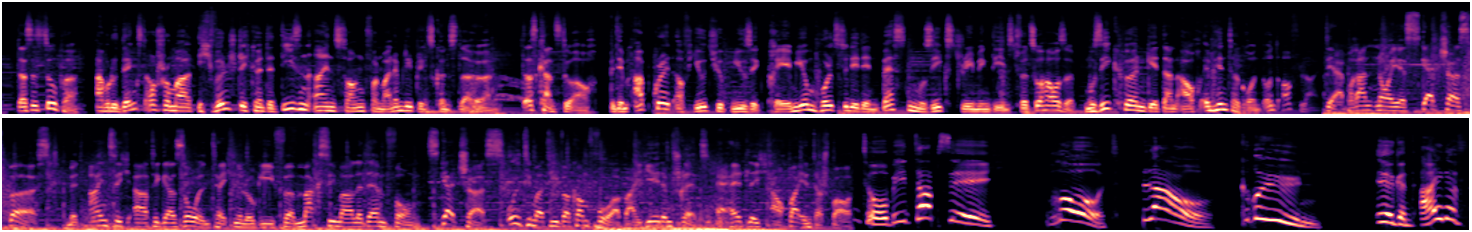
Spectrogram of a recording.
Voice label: German

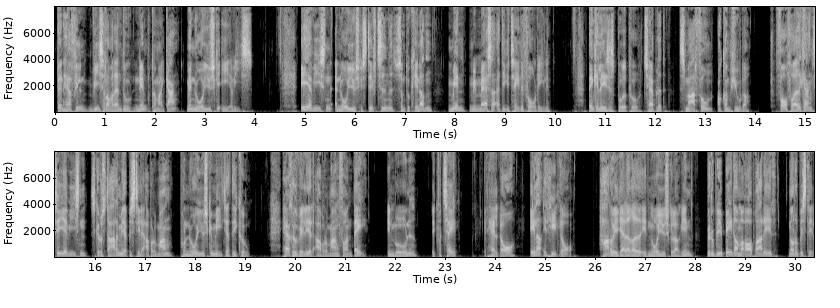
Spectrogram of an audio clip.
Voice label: Danish; Scandinavian, Male, Home Studio, 20s-30s

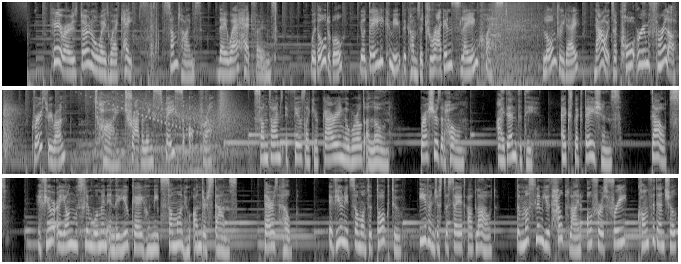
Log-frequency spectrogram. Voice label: Commercials, 20s-30s. Female. Leicester.; voiceover

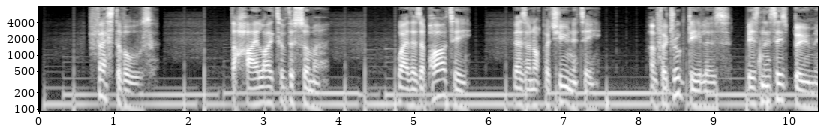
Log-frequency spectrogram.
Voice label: Documentary Narration

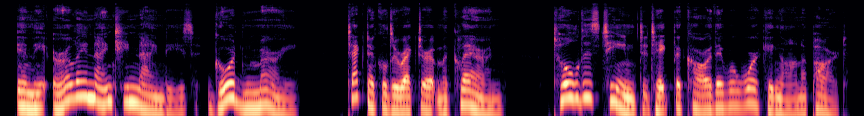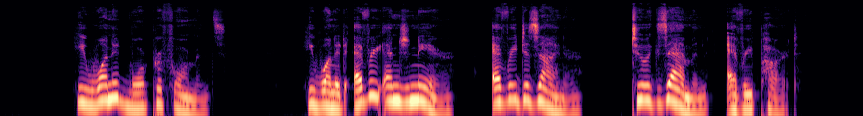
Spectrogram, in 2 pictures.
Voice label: Home Studio Read

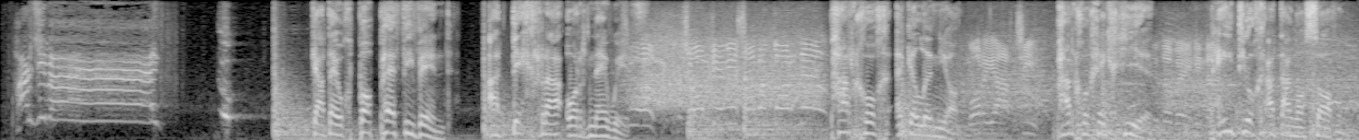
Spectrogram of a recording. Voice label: Welsh; Male; 20s-30s

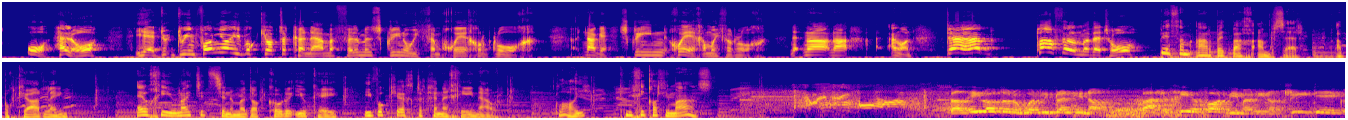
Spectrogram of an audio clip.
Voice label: Welsh

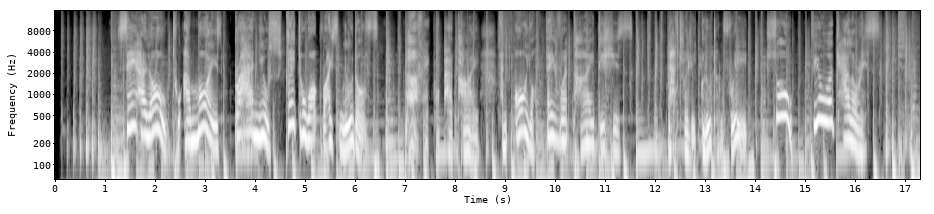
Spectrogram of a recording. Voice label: Chinese; 40s-60s; Female; British Asian/RP; Chinese Accent

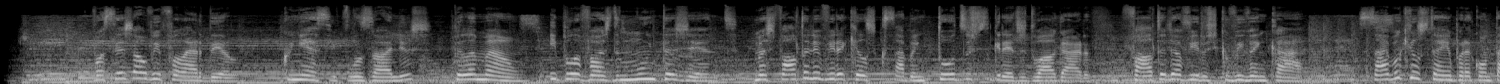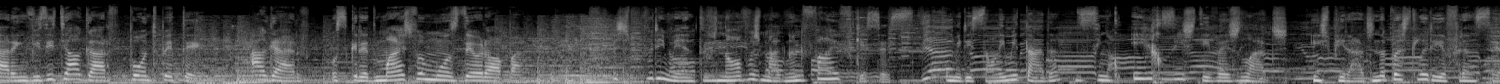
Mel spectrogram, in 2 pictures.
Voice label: Portuguese

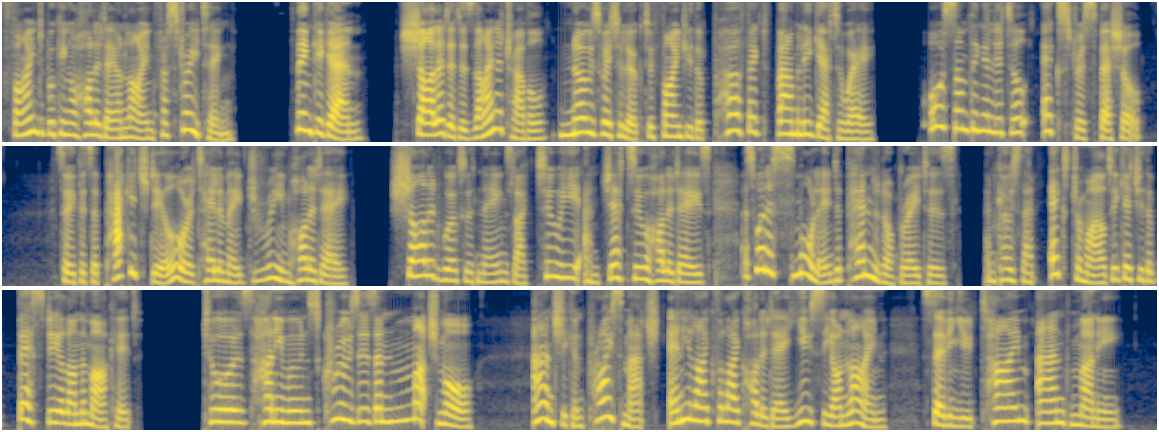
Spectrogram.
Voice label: Commercials, regional accents; 20s-30s. Female. Studio. South African.

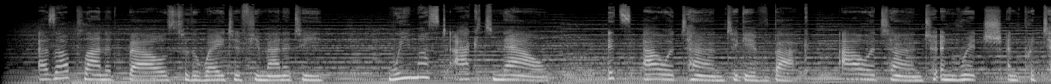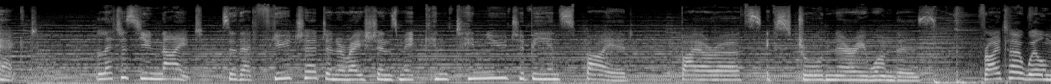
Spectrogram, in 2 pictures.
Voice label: English

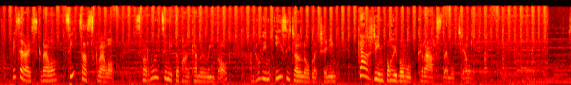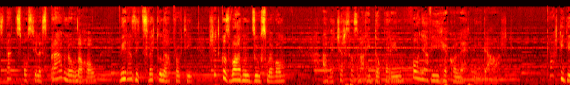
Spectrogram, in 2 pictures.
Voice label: Slovak

